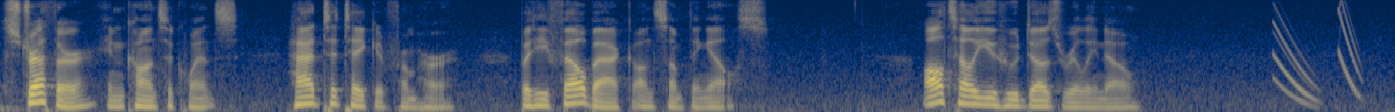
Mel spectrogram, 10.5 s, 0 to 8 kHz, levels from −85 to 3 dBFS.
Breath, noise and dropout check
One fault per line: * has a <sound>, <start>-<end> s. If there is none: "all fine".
* has a chirp, 9.5-10.2 s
